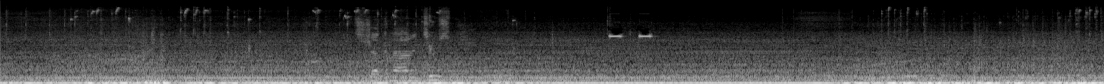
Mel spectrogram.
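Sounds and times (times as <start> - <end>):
excavator diesel engine running: 0.0 - 11.0
short high beeps: 6.1 - 6.6.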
